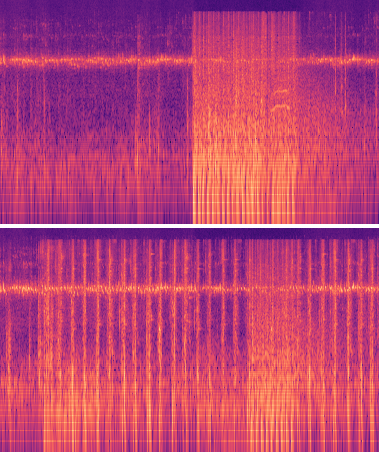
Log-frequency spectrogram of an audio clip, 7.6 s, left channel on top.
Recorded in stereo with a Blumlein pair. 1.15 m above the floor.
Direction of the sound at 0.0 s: 25° right.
